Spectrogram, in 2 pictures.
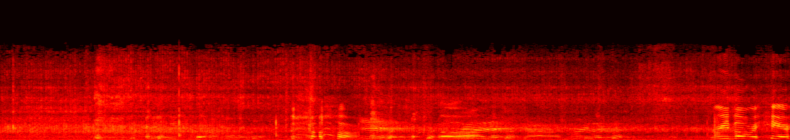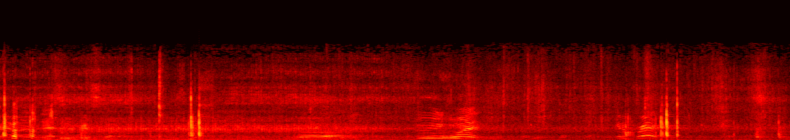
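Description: Young men and boys talk and call out to each other nearby, outdoors.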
